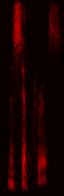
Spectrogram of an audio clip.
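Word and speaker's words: Tmesipteris: cylotase cylodum and mesipterus the t is silent in this case it's there but i don't pronounce it so you pronounce it as if it begins with an n mesceptorus and here they are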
